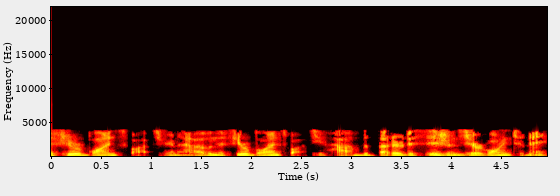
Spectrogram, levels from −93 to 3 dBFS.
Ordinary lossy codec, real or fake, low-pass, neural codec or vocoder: AAC, 16 kbps; fake; 7.2 kHz; codec, 16 kHz, 2 kbps, FreqCodec, larger model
